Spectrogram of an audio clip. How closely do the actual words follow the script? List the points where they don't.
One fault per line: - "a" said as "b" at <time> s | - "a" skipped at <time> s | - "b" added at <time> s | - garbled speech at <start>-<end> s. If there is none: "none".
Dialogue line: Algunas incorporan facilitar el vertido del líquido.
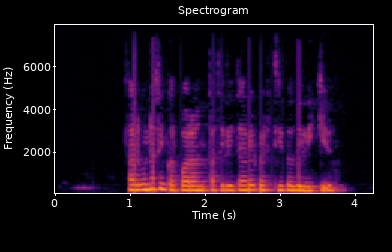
none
